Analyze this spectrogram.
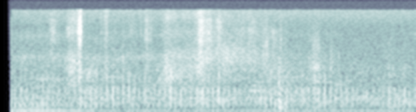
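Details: A domestic cat purrs while sleeping peacefully. The purr is a low, continuous rumble with a fine buzzing texture and a faint background hiss.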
